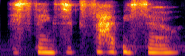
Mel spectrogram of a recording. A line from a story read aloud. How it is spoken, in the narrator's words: she whispered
